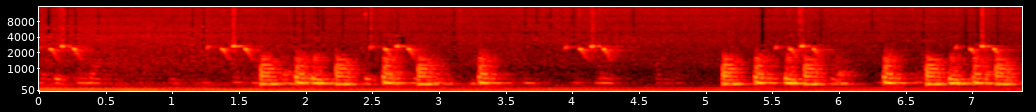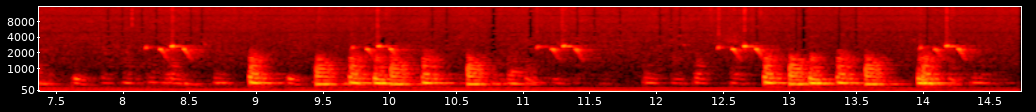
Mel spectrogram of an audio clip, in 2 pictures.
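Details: Several frogs croaking under a bridge, with echo: clusters of rapid, pulsed, throaty croaks in bursts every few seconds, overlapping callers, over a steady low rumble.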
